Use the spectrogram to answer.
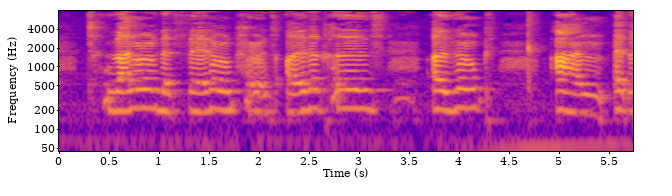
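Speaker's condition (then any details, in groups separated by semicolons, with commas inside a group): Speech impairment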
